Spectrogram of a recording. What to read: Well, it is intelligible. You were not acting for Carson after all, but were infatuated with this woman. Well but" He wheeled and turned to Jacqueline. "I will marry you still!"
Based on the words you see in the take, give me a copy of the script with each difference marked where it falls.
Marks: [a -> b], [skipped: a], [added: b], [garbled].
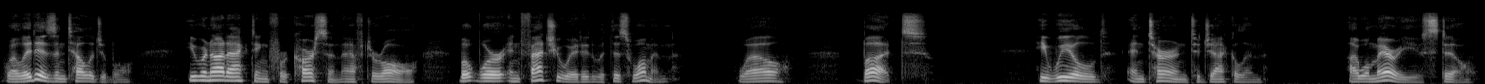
Well, it is intelligible. You were not acting for Carson after all, but were infatuated with this woman. Well but" He wheeled and turned to Jacqueline. "I will marry you still!"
